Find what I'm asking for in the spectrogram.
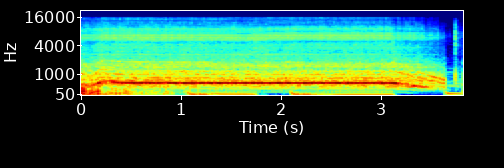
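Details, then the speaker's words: SUR-RON Light Bee electric bike, code entered via brake lever (6 short, 1 long, C1 on display) so throttle works with kickstand down; steady mid-pitched motor whine for about three seconds then winds down; normal motor run. "und wir haben den Ständer nach unten und ich kann trotzdem Gas geben"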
